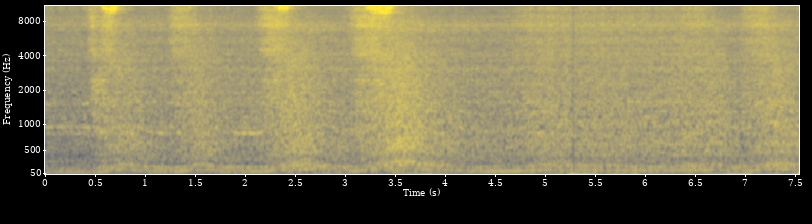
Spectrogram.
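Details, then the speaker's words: 1971 Chevy C10 V8 just after a cold start, with fasteners re-snugged to cure a suspected vacuum leak: low, even idle with some clatter and no whistle or hiss at the carb base. The earlier noise is gone. "i'm not hearing it right now that may have been the answer you know i still didn't crank those down really hard"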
